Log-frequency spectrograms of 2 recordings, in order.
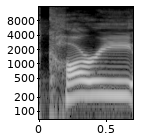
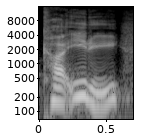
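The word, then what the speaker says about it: Kairi: is Hugo and kaidi I looked up multiple pronunciations for CI uh but they were all pronouncing it as Ki or kry or Kye but one of my buddies who is much more familiar with Japanese culture than I am told me that it is more of a three syllable pronunciation of cidi so that's how I'm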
